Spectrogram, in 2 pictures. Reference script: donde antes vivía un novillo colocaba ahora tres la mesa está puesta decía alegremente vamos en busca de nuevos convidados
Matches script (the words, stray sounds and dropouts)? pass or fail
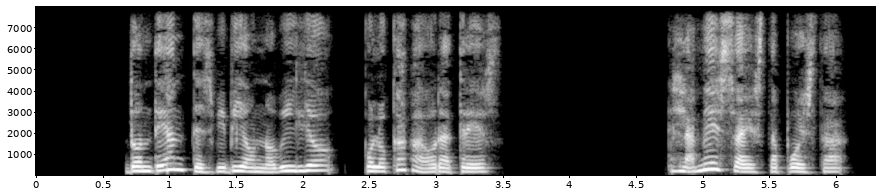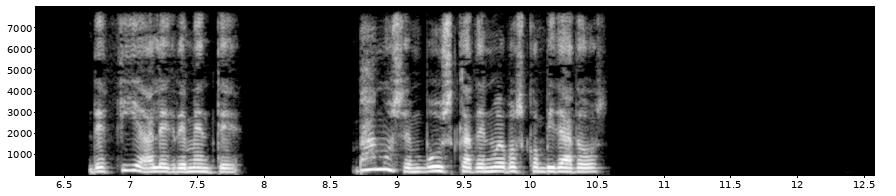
pass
